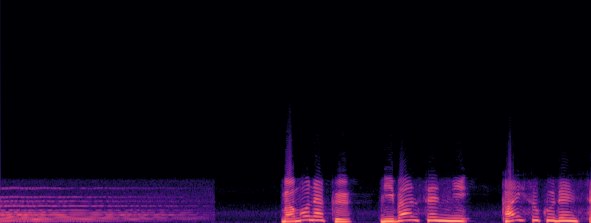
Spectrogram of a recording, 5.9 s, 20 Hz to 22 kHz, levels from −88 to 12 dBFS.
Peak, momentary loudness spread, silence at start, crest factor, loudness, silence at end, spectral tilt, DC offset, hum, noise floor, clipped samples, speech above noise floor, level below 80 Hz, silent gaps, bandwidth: -2 dBFS; 21 LU; 0 s; 16 dB; -15 LUFS; 0.15 s; -8.5 dB/octave; under 0.1%; none; -65 dBFS; under 0.1%; 51 dB; -62 dBFS; none; 5 kHz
